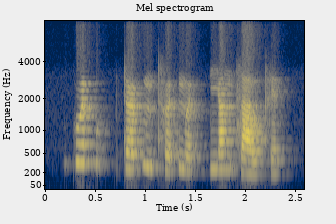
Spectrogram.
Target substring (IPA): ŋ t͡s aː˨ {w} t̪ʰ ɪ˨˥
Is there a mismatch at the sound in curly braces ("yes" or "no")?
no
